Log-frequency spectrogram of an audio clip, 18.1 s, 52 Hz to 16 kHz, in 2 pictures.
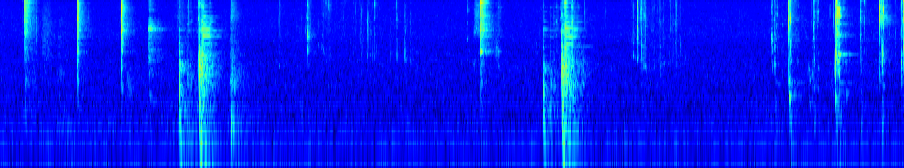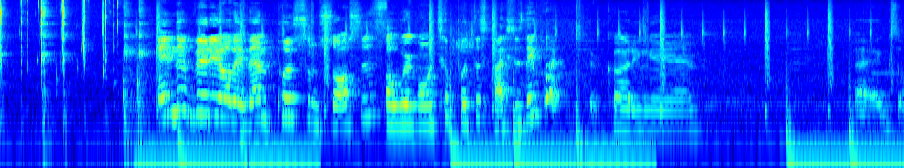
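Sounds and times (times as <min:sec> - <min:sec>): dishes and utensils clinking: 0:04.8 - 0:06.0, 0:08.3 - 0:10.7.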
